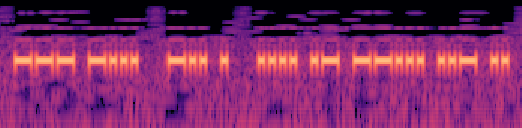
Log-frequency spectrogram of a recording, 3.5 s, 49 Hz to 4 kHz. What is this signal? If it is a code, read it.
Morse code, heard as a keyed tone, about 33 wpm, 500 Hz. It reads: OB DE HA7UI
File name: AUDIO2019 / HA7UI CW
